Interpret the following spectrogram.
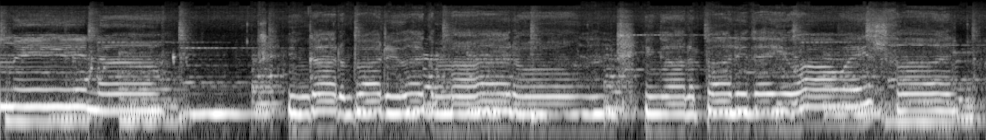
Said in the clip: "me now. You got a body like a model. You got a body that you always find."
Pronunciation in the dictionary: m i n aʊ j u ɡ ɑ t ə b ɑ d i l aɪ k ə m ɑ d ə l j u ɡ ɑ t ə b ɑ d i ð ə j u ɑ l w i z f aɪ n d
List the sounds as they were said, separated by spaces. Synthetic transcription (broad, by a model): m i n aʊ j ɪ ɡ ɑ t ə b ɑ d i l aɪ k ə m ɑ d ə n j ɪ ɡ ɑ t ə b ɑ d i ð ə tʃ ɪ ɑ l w i z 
